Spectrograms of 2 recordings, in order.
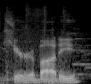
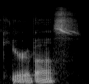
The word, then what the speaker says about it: Kiribati: If you were to say it as it is spelled, it would be Kiribati, but it is officially pronounced Kiribati.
